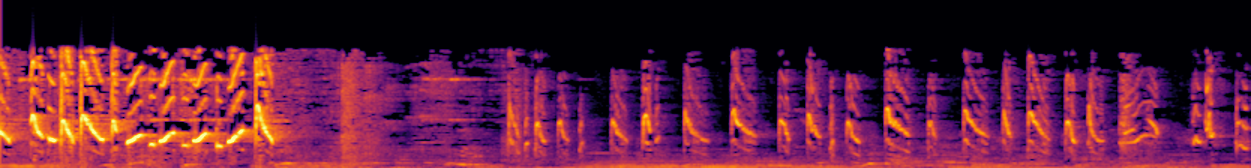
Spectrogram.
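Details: Oriental white-eye lure call said to draw a response from any white-eye: a burst of loud, very high, rapid twittering, then softer thin notes repeated about twice a second over a faint low background murmur.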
